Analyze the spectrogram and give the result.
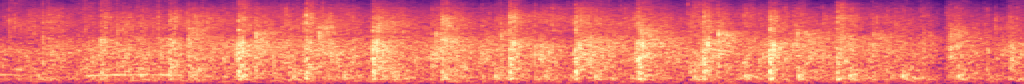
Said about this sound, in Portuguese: Vamos aplaudir Jesus pela vida deles.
